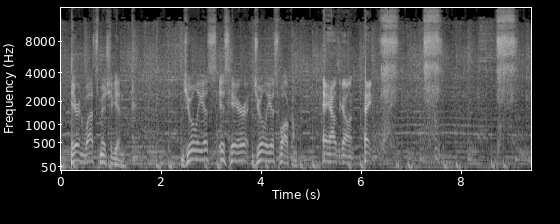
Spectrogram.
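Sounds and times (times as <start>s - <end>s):
speech: 0.2s - 1.5s, 2.4s - 6.5s
person sniffing: 6.3s - 7.7s, 8.7s - 9.2s.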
